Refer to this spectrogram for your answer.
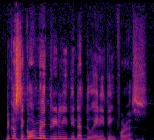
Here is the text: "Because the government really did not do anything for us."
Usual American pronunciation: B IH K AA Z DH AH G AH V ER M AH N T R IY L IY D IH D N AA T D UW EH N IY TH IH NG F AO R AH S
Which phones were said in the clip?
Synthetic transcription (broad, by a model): B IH K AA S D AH G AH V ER M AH N T R IY L IY D IH D N AA T D UW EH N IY T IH NG F AO R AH S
